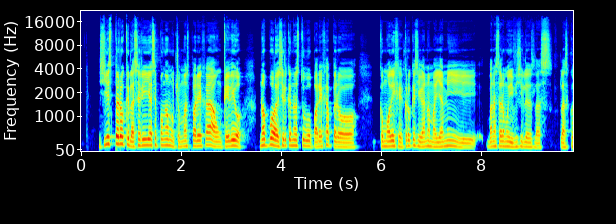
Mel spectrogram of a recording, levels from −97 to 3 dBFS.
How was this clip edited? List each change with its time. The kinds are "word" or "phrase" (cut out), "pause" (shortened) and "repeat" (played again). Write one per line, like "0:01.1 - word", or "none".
none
